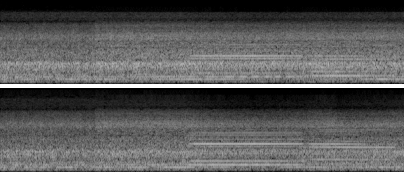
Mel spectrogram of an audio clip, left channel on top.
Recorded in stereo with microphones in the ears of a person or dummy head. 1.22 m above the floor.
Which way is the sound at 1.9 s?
5° left (ahead or behind).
